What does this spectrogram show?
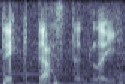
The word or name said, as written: dastardley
